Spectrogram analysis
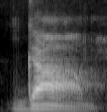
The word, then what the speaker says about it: GAM: The best way to contact Lord Ganesha is through the sound GAM. Thank you, Sadidi Housewife. That's how you spell it, G-A-M.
